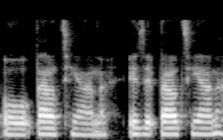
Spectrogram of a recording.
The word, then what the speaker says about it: Bealtaine: Um, to talk about Belaine or Beliana, is it Beliana? How do you pronounce it? Uh, we would say Balta Ba.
